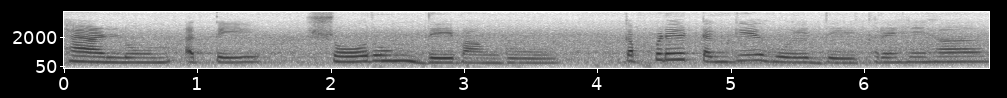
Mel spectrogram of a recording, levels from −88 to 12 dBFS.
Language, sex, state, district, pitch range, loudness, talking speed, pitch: Punjabi, male, Punjab, Kapurthala, 210-245 Hz, -18 LUFS, 105 wpm, 225 Hz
